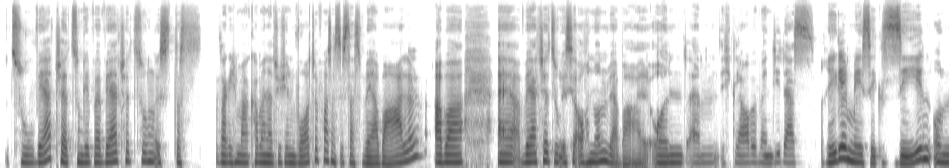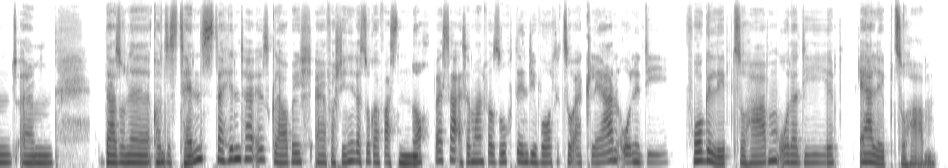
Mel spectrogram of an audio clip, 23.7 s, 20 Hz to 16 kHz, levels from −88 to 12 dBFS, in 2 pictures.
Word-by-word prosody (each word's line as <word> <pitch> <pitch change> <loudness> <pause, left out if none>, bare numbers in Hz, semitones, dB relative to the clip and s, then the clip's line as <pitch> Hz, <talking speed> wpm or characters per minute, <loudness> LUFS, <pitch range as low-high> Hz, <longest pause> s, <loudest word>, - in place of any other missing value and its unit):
zu 160 -1 -1
Wertschätzung 170 -3 0
geht 165 0 -3
weil 165 -1 -1
Wertschätzung 185 +1 -1
ist 165 0 -2
das, 155 - -7 0.2
sage 165 -1 -1
ich 160 - -2
mal 160 -1 0
kann 165 +2 -4
man 165 - +3
natürlich 160 +1 -2
in 155 -1 0
Worte 170 +9 -1
fassen. 210 -3 -2
Es 165 - 0
ist 160 +1 +1
das 155 0 -4
Verbale. 150 - +1
Aber, 170 0 +5 0.4
äh, 175 -1 +2
Wertschätzung 180 -1 +1
ist 160 - +1
ja - - -2
auch 165 0 0
nonverbal. 160 - 0
Und, 160 0 0
ähm, 155 +1 -10
ich 140 -1 -15
glaube, 160 0 -7
wenn 155 -1 -4
die 175 +3 -8
das 155 -2 -3
regelmäßig 170 -6 +4
sehen 150 +10 +4
und, 165 -1 0
ähm, 155 0 +1 0.6
da 165 -2 +3
so 165 0 +1
'ne 160 -1 +3
Konsistenz 165 - +3
dahinter 235 +2 +2
ist, 225 0 -4
glaube 165 0 -1
ich, 180 -1 -5
äh, 165 -1 -2
verstehen 160 +2 -2
die 195 - 0
das 185 -3 -2
sogar 170 -3 -3
fast 165 -1 -3
noch 150 +2 +3
besser, 210 +1 -1
als 160 - -5
wenn 170 - -1
man 180 0 0
versucht, 180 +2 -4
denen 175 -2 +1
die 165 -2 -2
Worte 165 +1 -3
zu 165 - -2
erklären, 165 +6 -3
ohne 170 0 -2
die 165 +2 -12 0.2
vorgelebt 190 -8 +2
zu 150 -3 0
haben 165 +7 0
oder 165 -1 -1
die 160 0 -5 0.3
erlebt 170 -6 +1
zu 130 -2 +3
haben. 140 +1 -5
165 Hz, 185 wpm, -26 LUFS, 155-180 Hz, 0.6 s, Aber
